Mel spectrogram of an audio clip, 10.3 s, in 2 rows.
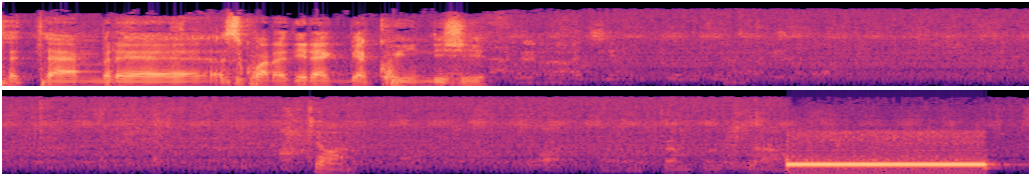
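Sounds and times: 
speech: 0.0 - 2.6
low murmured talk: 0.0 - 9.1
WhatsApp call ringing tone beep: 9.1 - 10.2.

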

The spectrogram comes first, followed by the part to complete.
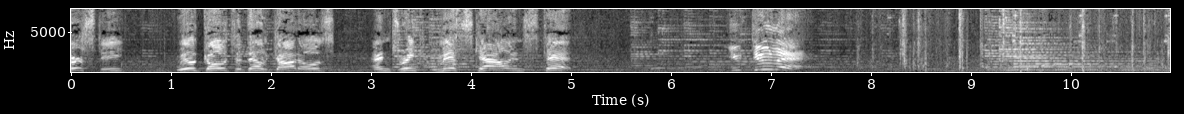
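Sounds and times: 
speech: 0.1 - 5.1, 6.6 - 7.4
horse hooves clip-clopping as rider wheels the horse around: 7.8 - 10.9.

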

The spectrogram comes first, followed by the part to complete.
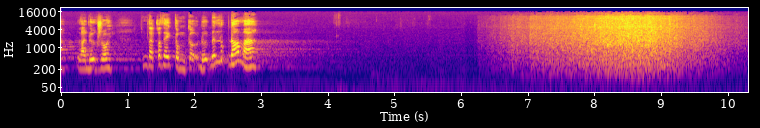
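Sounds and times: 
speech: 0.2 - 3.1
ocean waves crashing: 6.3 - 10.3.

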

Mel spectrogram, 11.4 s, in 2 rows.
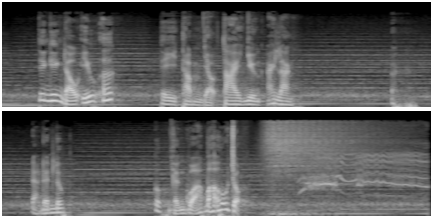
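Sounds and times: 
speech: 0.5 - 4.0, 6.2 - 6.8, 7.8 - 9.4
ghostly woman's scream: 9.6 - 11.4.

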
